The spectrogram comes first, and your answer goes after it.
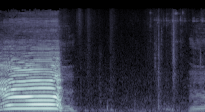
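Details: Barnyard cow giving a loud, deep, steady moo lasting just over a second and stopping abruptly, followed by near silence with soft clicks, then the start of another low moo at the end, set in countryside ambience.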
